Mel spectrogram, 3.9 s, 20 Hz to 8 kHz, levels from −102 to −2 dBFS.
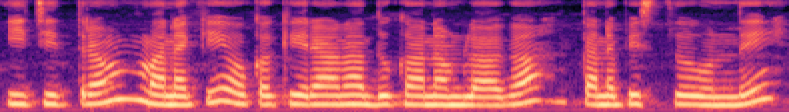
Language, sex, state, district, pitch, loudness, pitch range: Telugu, female, Telangana, Mahabubabad, 245 Hz, -12 LUFS, 235-260 Hz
